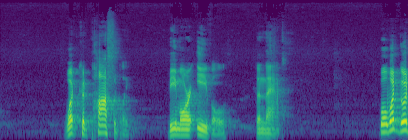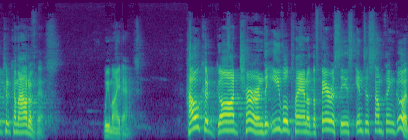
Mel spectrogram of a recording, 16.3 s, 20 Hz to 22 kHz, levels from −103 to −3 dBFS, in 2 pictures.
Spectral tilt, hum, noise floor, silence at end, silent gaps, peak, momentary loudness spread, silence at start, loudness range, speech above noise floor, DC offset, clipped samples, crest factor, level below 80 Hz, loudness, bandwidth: -4.5 dB/octave; none; -72 dBFS; 0 s; none; 0 dBFS; 16 LU; 1.35 s; 13 LU; 52 dB; under 0.1%; under 0.1%; 22 dB; -74 dBFS; -19 LUFS; 14 kHz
